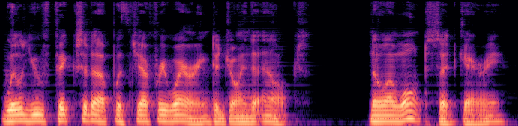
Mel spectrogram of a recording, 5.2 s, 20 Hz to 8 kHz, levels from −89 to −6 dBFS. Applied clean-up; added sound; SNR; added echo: neural mask model DeepFilterNet 3.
